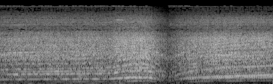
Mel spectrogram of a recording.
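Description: Electric motors of a student-built drone in a university lab class hum with a steady buzzing whine as it throttles up; the tone dips briefly in pitch, then climbs back and holds.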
